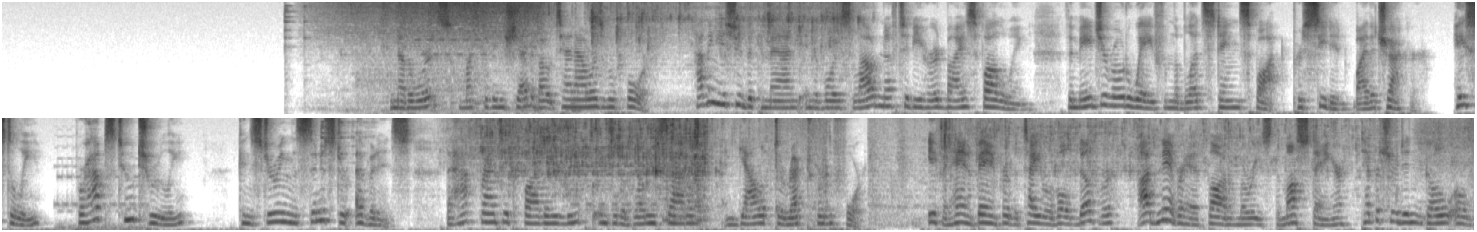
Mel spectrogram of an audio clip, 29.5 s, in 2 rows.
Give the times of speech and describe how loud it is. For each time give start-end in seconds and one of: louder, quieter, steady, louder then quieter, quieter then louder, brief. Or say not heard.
3.9-29.4 steady.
